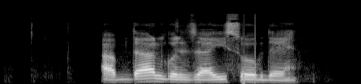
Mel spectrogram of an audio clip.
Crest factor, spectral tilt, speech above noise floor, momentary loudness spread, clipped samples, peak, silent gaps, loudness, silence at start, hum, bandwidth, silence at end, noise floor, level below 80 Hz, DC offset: 16 dB; -4.5 dB/octave; 48 dB; 8 LU; under 0.1%; 0 dBFS; none; -14 LUFS; 1 s; none; 11.5 kHz; 0.65 s; -61 dBFS; -50 dBFS; under 0.1%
